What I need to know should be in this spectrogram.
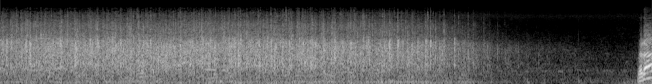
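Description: A crowd applauds loudly in a large echoing hall, then the applause fades.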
